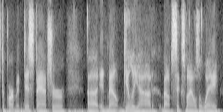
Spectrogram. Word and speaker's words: Gilead: dispatcher uh in Mount Gilead about six miles away hope I pronounced that correctly it's gillad but that's okay Gilead okay uh had eventually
